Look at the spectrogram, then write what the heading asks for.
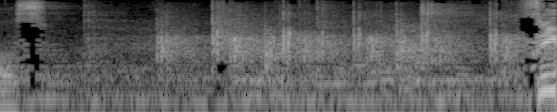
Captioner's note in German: Beifall DIE LINKE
